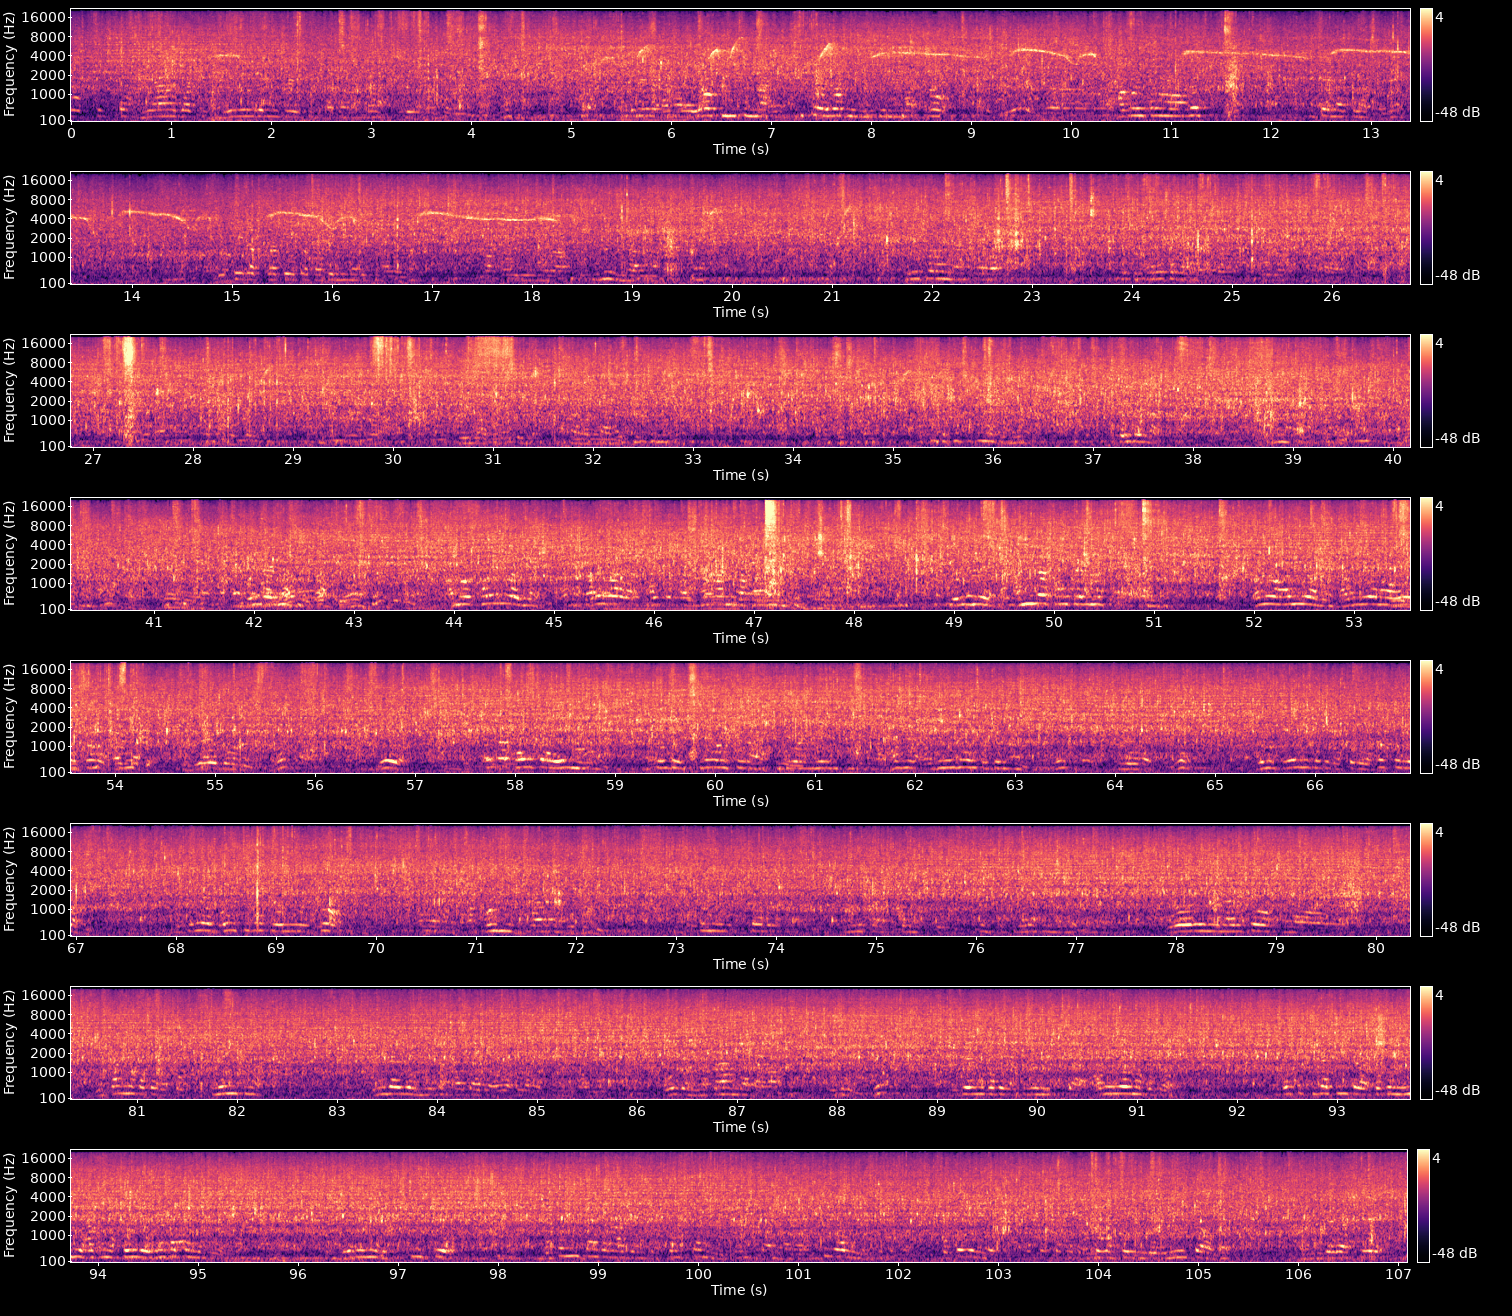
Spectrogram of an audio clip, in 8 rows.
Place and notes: waterish areas, Shugakuin Imperial Villa, Kyoto - streams
gardens sonority
dark green lights, curves of water from all directions, liquid flow
Kyōto-fu, Japan, 1 November 2014, ~16:00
